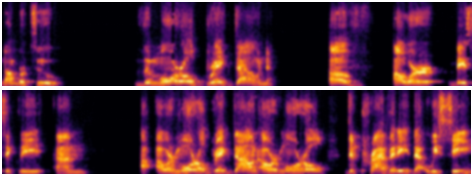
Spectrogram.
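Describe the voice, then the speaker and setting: Lively intonation, a very slow pace and long, frequent pauses. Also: man, high pitch for a man. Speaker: presenter on parenting, author. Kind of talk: lecture. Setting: video call.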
